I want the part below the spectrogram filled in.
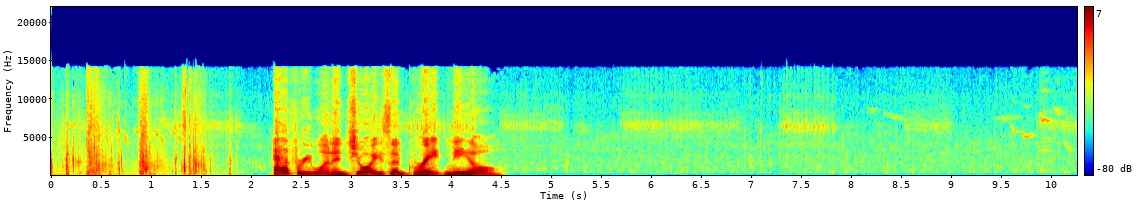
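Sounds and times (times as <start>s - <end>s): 
footsteps of children running to eat: 0.0s - 1.6s
speech: 2.3s - 4.6s.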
